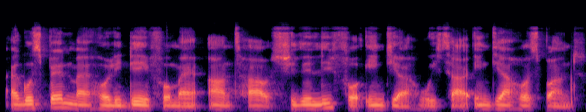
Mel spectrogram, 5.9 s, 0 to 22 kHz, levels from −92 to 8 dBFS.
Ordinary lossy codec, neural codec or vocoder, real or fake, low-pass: none; codec, 44.1 kHz, 7.8 kbps, DAC; fake; 10.8 kHz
